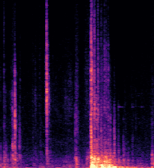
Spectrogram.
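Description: A stainless steel fold-down panel on the barn door of a Nissan Patrol is lowered, a short metallic clunk and rattle following a few faint clicks, close and fairly loud.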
